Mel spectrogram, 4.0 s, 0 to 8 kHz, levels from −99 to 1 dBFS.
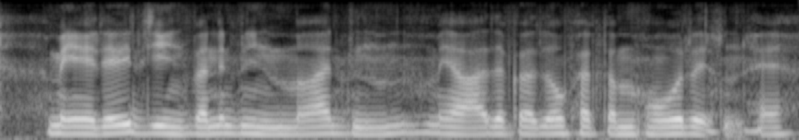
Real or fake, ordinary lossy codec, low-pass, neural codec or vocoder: fake; none; 7.2 kHz; autoencoder, 22.05 kHz, a latent of 192 numbers a frame, VITS, trained on many speakers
